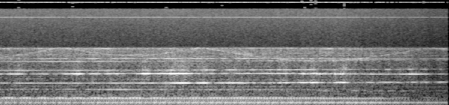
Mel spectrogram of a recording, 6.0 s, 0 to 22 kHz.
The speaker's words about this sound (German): Auf der Platte sind Grußbotschaften in 55 Sprachen, Bilder, Musik und auch verschiedene Geräusche, zum Beispiel Sphärenmusik.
